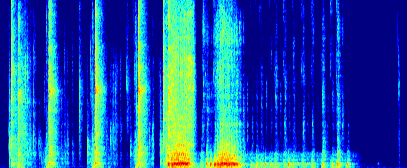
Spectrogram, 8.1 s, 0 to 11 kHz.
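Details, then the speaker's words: Reviving an old Honda XL250R dual-carb single-cylinder 250 with good kick compression: kicks, short rough bursts as it fires briefly, then a low, uneven putter dying away; no crazy knocking, sounds healthy. "Well, all right. There you go. It's that easy. That sounded pretty good. I didn't hear any crazy knocking or anything."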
